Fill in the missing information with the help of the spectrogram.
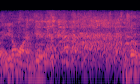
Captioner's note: laughs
